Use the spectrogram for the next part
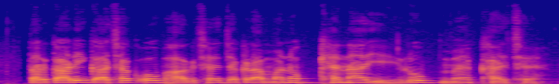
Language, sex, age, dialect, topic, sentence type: Maithili, male, 31-35, Bajjika, agriculture, statement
